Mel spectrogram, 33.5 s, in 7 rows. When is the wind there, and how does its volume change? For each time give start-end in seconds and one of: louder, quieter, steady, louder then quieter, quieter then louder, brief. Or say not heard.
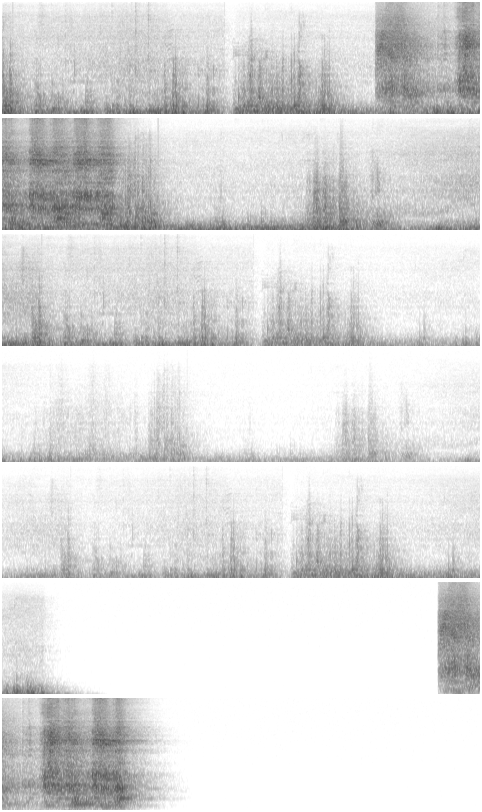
0.0-24.4 quieter then louder.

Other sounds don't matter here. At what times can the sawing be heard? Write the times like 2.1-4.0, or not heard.
3.7-6.0, 28.2-29.9.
